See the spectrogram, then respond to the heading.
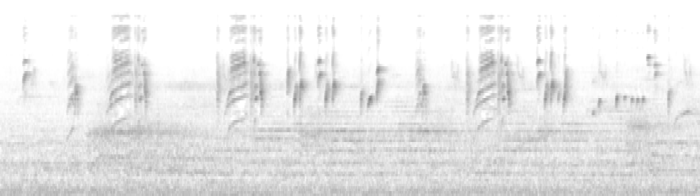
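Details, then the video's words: European goldfinch song: bursts of fast, liquid twittering and buzzy notes, repeated in phrases every second or two across the recording, with a faint steady hum underneath. "اقوا واجمل تغريد حسون"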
